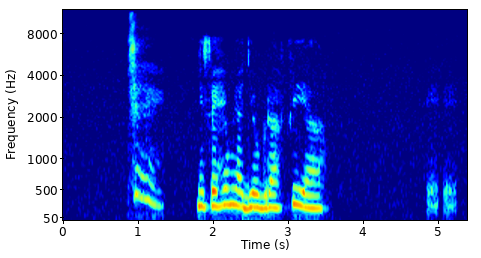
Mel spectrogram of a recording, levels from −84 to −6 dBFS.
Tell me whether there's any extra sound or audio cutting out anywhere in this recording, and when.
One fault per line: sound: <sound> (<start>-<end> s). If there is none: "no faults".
sound: sneeze (0.8-1.3 s)
sound: laugh (4.8-5.2 s)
